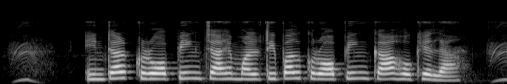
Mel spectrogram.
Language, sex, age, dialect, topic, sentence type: Bhojpuri, female, 18-24, Southern / Standard, agriculture, question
